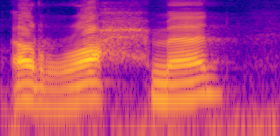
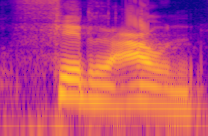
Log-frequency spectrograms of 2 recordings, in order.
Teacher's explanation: when you're pronouncing Rahman, the back of the tongue is raised. And when you say Fir'aun, the back of the tongue is lowered.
